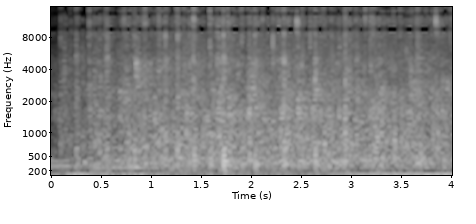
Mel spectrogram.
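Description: Congregation applauding: a dense, even patter of many hands clapping, with a low steady hum underneath.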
